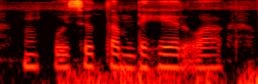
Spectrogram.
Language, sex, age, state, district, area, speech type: Santali, female, 30-45, Jharkhand, Seraikela Kharsawan, rural, spontaneous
